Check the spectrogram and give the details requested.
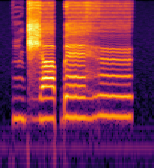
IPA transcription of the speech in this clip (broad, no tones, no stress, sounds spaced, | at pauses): n d͡ʒ a ɓ ɛ ɦ ø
